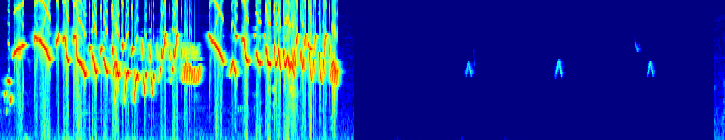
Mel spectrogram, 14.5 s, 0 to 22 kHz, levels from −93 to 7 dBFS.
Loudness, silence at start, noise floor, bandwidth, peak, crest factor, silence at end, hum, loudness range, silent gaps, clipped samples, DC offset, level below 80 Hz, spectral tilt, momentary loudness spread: -3 LUFS; 0.1 s; under -90 dBFS; over 20 kHz; 0 dBFS; 10 dB; 7.75 s; none; 7 LU; none; 2%; under 0.1%; -60 dBFS; 6.5 dB/octave; 6 LU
